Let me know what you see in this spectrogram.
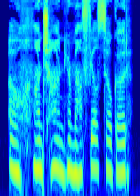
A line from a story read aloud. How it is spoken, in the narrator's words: he moaned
